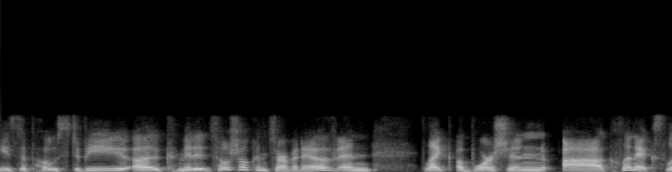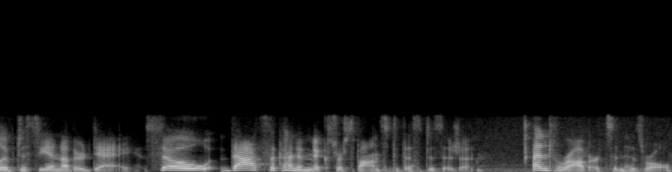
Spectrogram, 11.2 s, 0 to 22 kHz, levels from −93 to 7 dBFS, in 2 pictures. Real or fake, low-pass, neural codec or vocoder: real; 7.2 kHz; none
